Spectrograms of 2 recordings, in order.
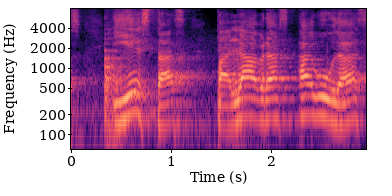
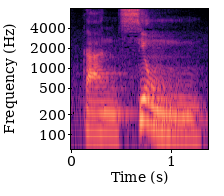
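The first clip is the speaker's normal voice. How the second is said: "Canción" lower, with CIÓN held long; stress on last syllable; 8 semitones lower than usual. Shown as a demonstration. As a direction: lean on CIÓN in "Canción" and let it fall. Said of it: "La sílaba que suena más es sion". ("Canción" más grave, alargando CIÓN)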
